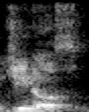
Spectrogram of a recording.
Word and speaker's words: Genos: In English dub, they pronounce it Genos. Genos. So, let's go with Genos.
